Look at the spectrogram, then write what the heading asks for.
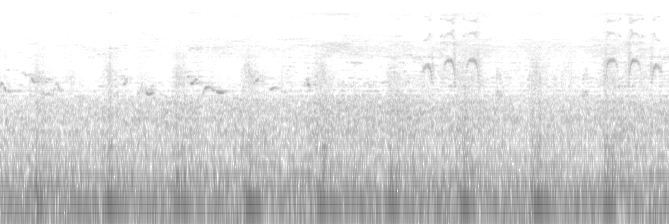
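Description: Small birds chirping in short, scattered chirps, more of them in the second half, over a steady low hum.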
